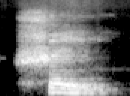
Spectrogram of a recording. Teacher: जा करके तालु पर दबाव देते हुए शे, और फिर शै, जीभ को ऊपर ले जाकर सिर की तरफ शै, मूर्धन्य श का उच्चारण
